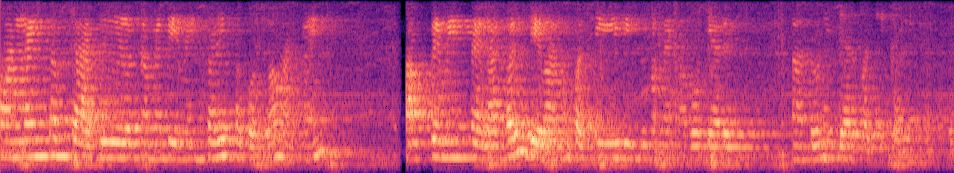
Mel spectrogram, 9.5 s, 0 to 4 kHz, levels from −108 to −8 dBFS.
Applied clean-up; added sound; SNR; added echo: none; Car; 16 dB; reverberation time 1.0 s.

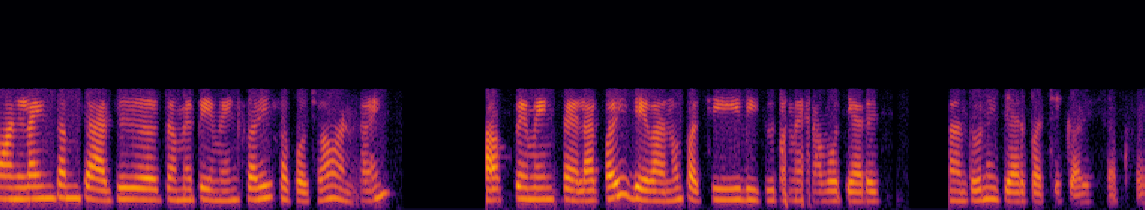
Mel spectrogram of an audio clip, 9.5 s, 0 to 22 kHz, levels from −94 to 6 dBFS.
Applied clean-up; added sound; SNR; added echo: none; none; none; none.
